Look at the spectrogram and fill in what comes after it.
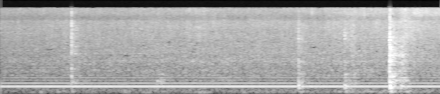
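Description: Chicken breast pieces sizzling as they fry on a hot griddle, with a few sharp taps as they are moved about, the loudest nearly four seconds in. A steady hum runs underneath.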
